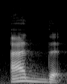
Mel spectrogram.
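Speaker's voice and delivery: "اد" as one syllable "ad"; short a closing firmly on D; الف joined to دال. Shown as a demonstration. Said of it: "الف رو باید بچسبونیم به دال". («اَد» با دالِ ساکن)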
